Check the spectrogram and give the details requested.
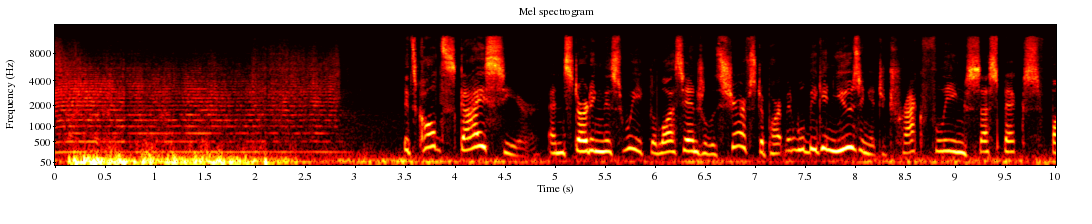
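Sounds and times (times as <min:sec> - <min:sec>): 
small surveillance drone motor buzz: 0:00.0 - 0:03.2
low rumbling wind-like background: 0:00.0 - 0:10.0
speech: 0:03.5 - 0:10.0.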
